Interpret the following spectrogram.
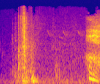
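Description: A door opening, with a sharp bump about half a second in.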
